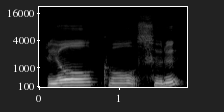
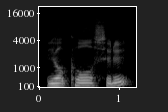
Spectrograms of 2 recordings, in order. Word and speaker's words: 旅行する: uru, To travel is ryoko suru. 旅行する、旅行する、 Interesting. You barely hear that R there. Ryoko suru.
